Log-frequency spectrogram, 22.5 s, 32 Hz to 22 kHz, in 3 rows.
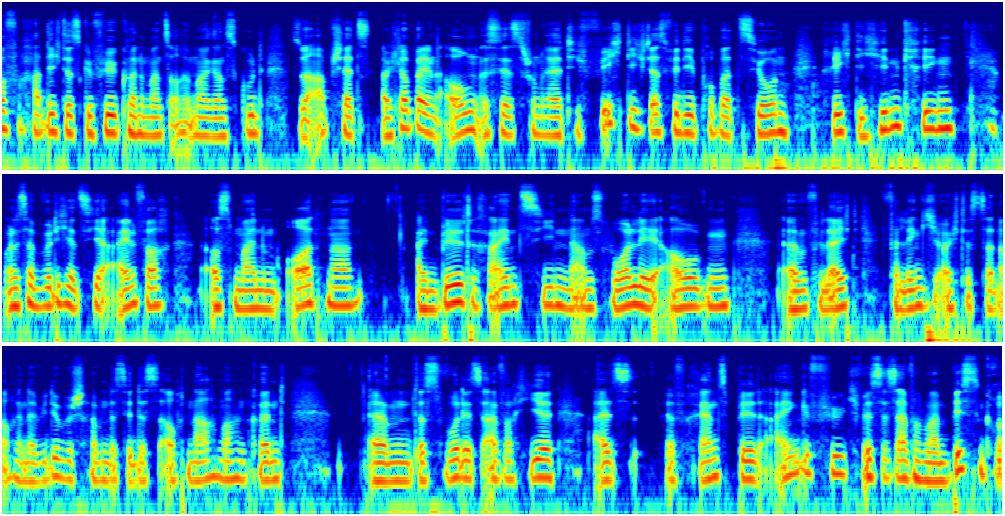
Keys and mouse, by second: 1.0-1.5 shift+middle drag, 16.7 middle click, 17.8 KP_1, 18.8-19.4 shift+middle drag, 19.8 click.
